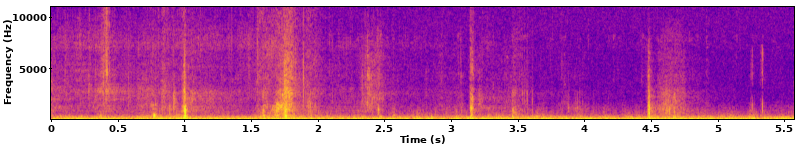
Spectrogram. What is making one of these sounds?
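Footsteps walk on a hard floor.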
